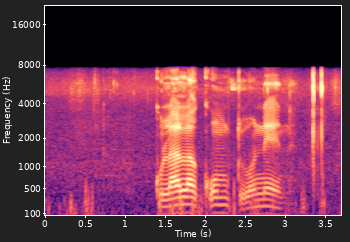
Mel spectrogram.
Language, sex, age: Xhosa, male, 19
